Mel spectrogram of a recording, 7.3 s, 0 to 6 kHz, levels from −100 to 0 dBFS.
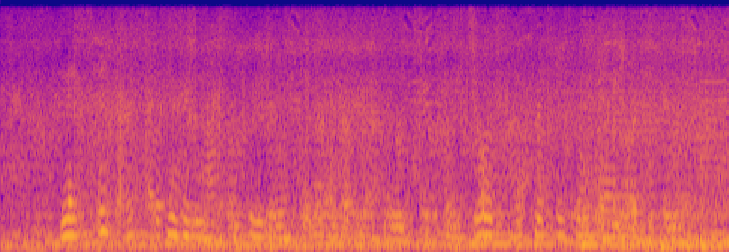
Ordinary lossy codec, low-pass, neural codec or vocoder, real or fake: none; 5.4 kHz; codec, 16 kHz in and 24 kHz out, 0.6 kbps, FireRedTTS-2 codec; fake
